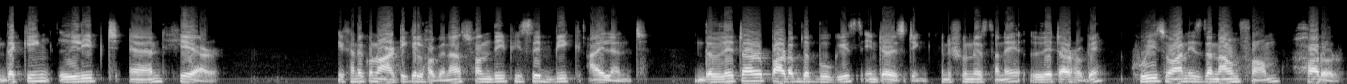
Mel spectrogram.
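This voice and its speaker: A man with a Bangladeshi accent reads out exam questions and their answers one by one, at a very slow and deliberate pace. His voice sits at an ordinary middle pitch. It is recorded close and dry, with no room sound. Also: dry recording, poor audio. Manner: slow, steady question-and-answer recitation mixing Bengali explanations. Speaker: exam tutor. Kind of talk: reading quiz answers aloud.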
